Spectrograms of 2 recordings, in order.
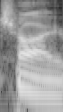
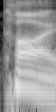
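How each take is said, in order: First: The name begins with a ch sound. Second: The name begins with a k sound. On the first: The speaker calls it wrong. "instead of uh, Chai" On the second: The speaker calls it right. "it's pronounced as uh, Kai"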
